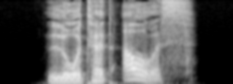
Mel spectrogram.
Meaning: inflection of ausloten: 1. second-person plural present 2. second-person plural subjunctive I 3. third-person singular present 4. plural imperative
- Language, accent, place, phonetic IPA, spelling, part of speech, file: German, Germany, Berlin, [ˌloːtət ˈaʊ̯s], lotet aus, verb, De-lotet aus.ogg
